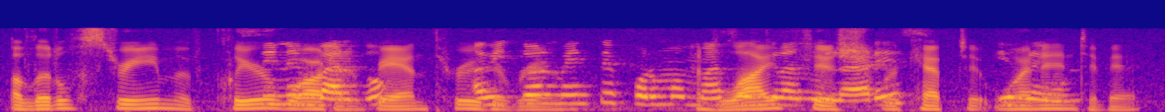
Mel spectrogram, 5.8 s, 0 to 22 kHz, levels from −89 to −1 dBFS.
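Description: Speech with no technical faults.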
